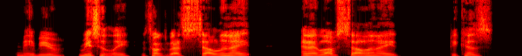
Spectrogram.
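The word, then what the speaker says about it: selenite: recently, we talked about Selonite. And I love Selonite because it's actually pronouncing my name right, like selonite because it doesn't have that extra e in it.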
